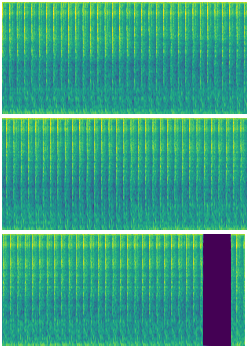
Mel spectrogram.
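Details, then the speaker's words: Washing machine: heavy, regular thumps about twice a second throughout the run as the drum knocks and wobbles inside; most often caused by worn shock absorbers that hold the drum, from frequent washing and heavy use. "Если вы слышите этот звук в своей стиральной машине, то первый, который представляет собой стук внутри, — это удары внутри самой стиральной машины. В большинстве случаев это износ амортизаторов, расположенных внутри стиральной машины и удерживающих барабан от ударов, то есть от частой стирки и интенсивного использовани"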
